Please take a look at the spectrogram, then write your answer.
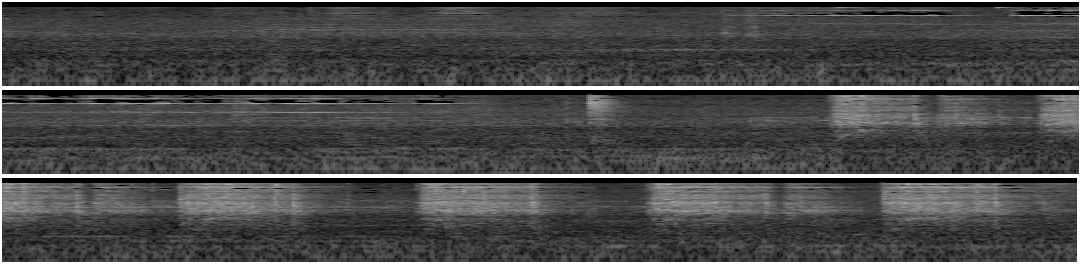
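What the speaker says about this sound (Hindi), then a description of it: "पहले जो है मैग्नेट नहीं घूम रहा था, अब जो है मैग्नेट घूम रहा है" A Hero Passion Pro self-starter motor spins the magneto after a one-way clutch repair, giving a steady close mechanical whir and grinding, joined later by a series of loud, rhythmic ratcheting bursts.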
